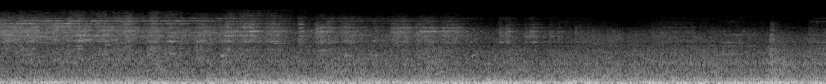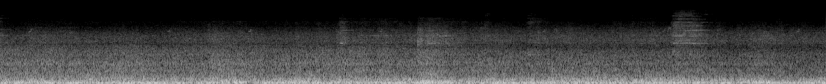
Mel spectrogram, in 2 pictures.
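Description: Freight train of autorack cars rolling past on steel rails: a steady rumble of wheels, with a high wheel squeal over the first few seconds and a few sharp clacks later on.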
